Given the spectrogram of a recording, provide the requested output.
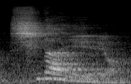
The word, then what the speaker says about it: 시나이: 근데 이 신의 산이라고 할 때요, 이 시내라는 말을 원래대로 발음하면 시나이예요. 원래대로 발음하면 시나이입니다.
